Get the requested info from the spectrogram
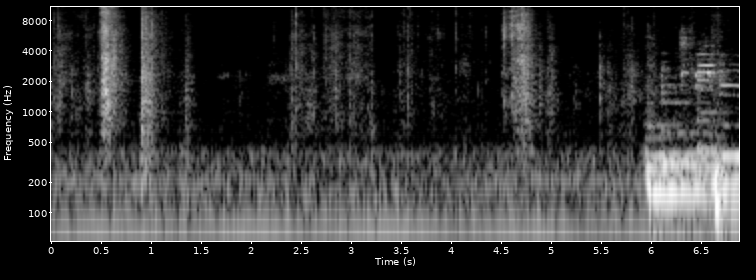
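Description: Gift wrapping paper crinkling and tearing in several short rustles as a small child pulls it open. Near the end, guitar music starts.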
